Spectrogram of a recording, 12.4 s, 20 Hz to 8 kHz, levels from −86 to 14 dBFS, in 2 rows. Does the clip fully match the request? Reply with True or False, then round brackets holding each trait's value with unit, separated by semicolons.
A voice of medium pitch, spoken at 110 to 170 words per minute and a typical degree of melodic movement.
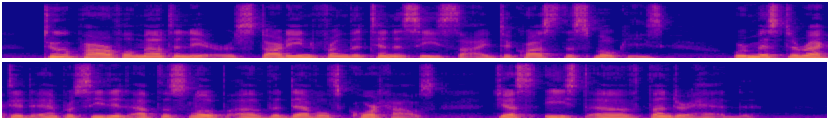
True (160 Hz; 140 wpm; 3.8 semitones)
